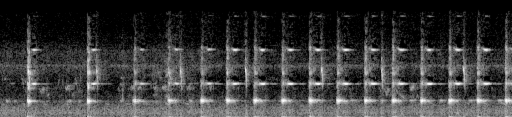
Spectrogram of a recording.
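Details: Bare-throated bellbird delivering a fast series of ringing, hammered metallic notes. Widely spaced at first, they then come steadily about twice a second, each a sharp clank with a bell-like tone.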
